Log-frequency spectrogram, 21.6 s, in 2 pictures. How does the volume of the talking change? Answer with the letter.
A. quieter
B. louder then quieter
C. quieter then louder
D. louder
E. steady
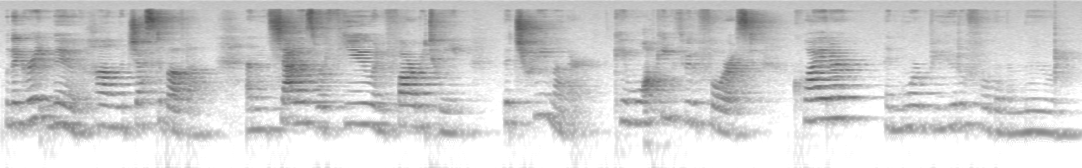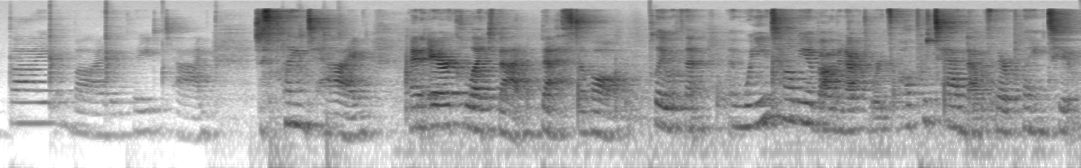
D.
